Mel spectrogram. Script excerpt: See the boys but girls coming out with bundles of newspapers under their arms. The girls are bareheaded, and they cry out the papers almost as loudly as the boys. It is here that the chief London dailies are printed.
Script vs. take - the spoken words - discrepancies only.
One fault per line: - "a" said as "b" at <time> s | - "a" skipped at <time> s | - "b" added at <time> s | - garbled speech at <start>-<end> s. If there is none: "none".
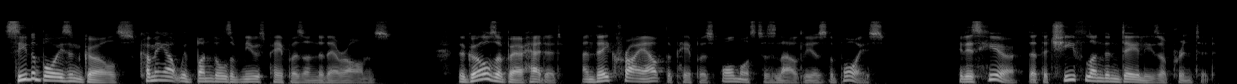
- "but" said as "and" at 0.7 s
